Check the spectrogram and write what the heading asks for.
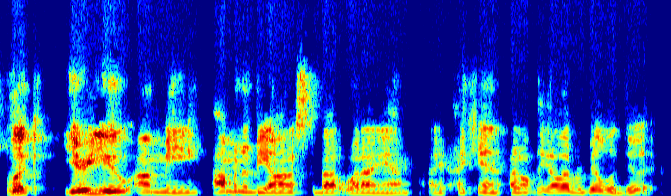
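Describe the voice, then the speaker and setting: A man's voice: mid-range voice, fast, dull audio. A man chatting as a podcast guest, easygoing, friendly and jokey. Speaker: podcast guest, police commander and comedian. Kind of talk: casual podcast chat.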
